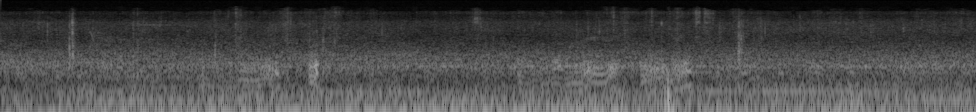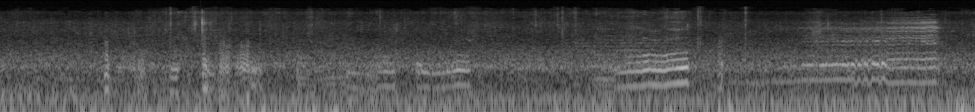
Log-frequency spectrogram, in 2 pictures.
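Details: Backyard hens in a homestead coop, relaxing and eating, give short rising clucks and drawn-out harmonic calls near the end, over a steady low rumble of background noise.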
